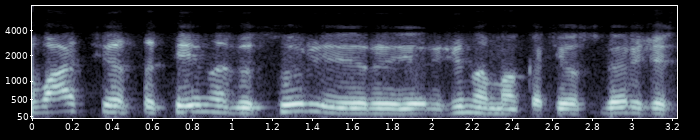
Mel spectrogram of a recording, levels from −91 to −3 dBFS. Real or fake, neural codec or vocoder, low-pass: real; none; 7.2 kHz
